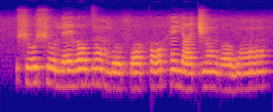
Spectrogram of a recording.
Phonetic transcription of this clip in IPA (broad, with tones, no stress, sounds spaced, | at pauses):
ʃ o˦ ʃ o˦˨ n ɛ˧ l ɔ˦ d ɔ̃˦˨ m o˨ f ɔ˨ h ɔ˧ h ɛ̃˦ j a˧ d͡ʒ ɔ̃˧ ɡ ɔ˨ w ɔ̃˨˦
